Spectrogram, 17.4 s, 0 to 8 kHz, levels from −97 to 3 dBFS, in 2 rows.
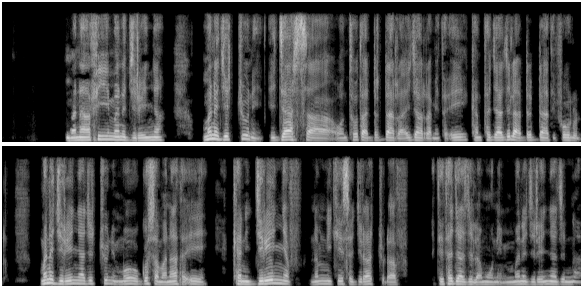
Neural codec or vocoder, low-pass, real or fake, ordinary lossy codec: vocoder, 22.05 kHz, 80 mel bands, Vocos; 7.2 kHz; fake; MP3, 64 kbps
